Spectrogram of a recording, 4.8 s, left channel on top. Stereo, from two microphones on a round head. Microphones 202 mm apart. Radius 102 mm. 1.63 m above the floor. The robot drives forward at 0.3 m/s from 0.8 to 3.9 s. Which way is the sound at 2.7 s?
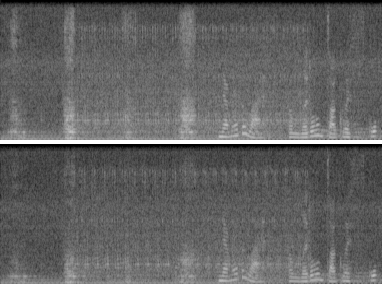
5° right (ahead or behind).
